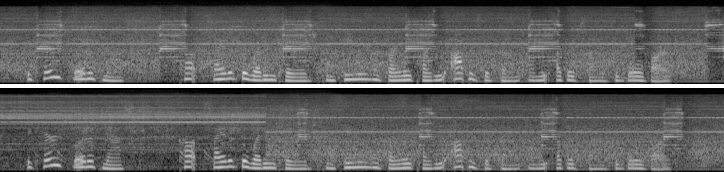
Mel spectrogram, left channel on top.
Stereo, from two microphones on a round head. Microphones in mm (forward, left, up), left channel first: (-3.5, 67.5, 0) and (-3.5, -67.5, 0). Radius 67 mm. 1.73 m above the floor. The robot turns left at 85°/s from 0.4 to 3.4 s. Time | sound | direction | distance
0.3 | a woman speaking | 15° right | ?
